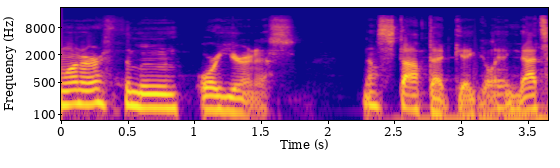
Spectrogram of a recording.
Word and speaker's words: Uranus: Physics works the same on Earth, the moon, or Uranus. Now stop that giggling. That's how you pronounce it.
